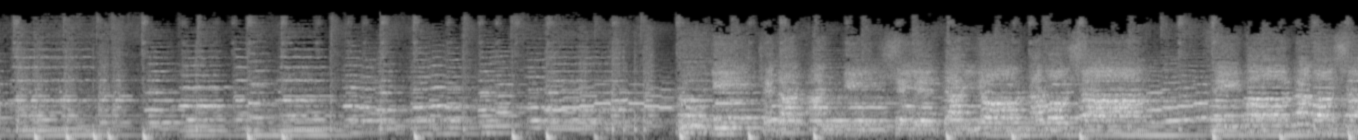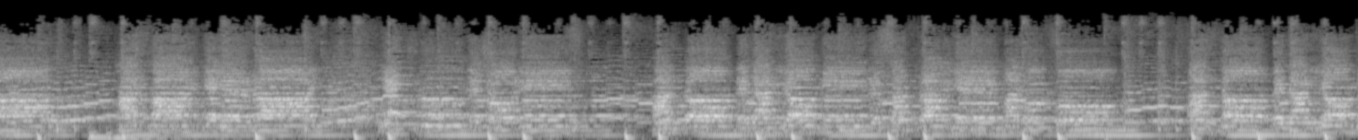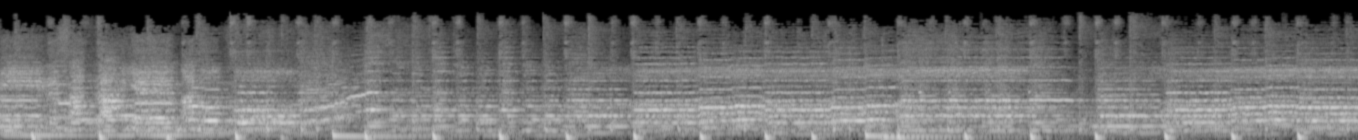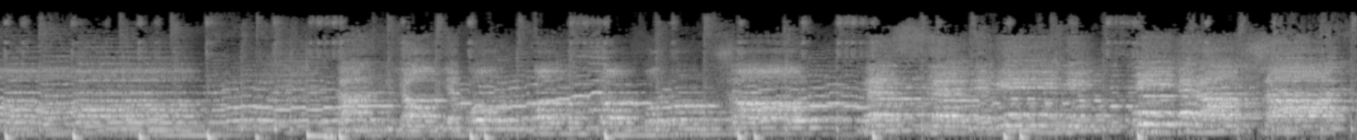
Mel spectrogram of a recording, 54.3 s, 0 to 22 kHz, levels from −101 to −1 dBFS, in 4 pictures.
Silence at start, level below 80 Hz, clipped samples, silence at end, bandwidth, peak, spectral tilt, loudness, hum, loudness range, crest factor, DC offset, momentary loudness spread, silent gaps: 0 s; -36 dBFS; under 0.1%; 0 s; 16 kHz; -6 dBFS; -4 dB/octave; -23 LUFS; none; 6 LU; 18 dB; under 0.1%; 8 LU; none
